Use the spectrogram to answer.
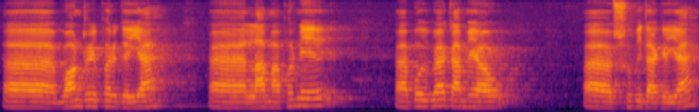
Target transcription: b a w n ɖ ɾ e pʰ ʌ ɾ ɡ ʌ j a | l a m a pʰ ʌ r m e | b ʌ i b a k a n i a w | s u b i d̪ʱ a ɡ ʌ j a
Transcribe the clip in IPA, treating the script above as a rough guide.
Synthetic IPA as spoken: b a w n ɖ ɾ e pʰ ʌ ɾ ɡ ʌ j a | l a m a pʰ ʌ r n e | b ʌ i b a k a m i a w | s u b i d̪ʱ a ɡ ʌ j a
